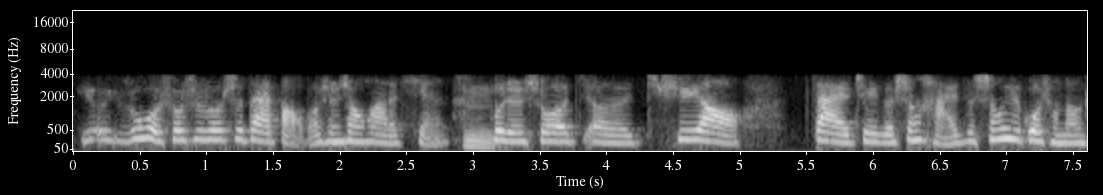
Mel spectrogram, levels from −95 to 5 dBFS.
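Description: Throughout this speech clip, the signal has passed through the AMR narrowband mobile codec (AMR-NB), which samples at 8 kHz and rebuilds the voice from a vocal-tract model excited by a handful of pulses per 5 ms subframe. Nothing above 4 kHz survives, so the speech sounds muffled and phone-like. The plainly audible buzzy, synthetic coarseness fits a low operating rate of about 7.4 kbps.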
